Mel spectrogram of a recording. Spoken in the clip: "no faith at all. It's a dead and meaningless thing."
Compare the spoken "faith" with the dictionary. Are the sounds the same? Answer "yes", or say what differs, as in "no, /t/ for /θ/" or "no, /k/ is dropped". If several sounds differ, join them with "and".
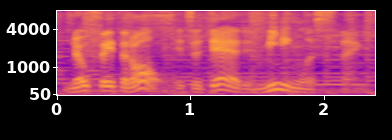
yes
